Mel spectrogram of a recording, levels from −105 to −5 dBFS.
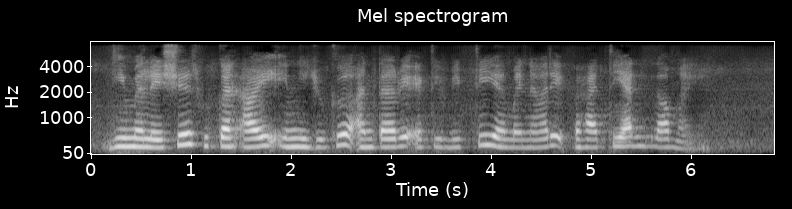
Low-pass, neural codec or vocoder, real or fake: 7.2 kHz; codec, 16 kHz, 1 kbps, X-Codec, WavLM features, trained on Multilingual LibriSpeech; fake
